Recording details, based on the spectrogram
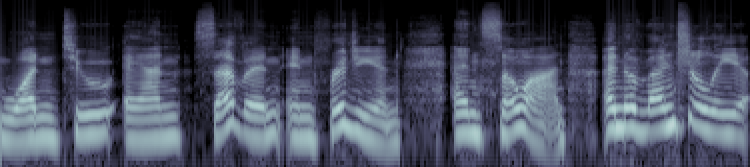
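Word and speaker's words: Phrygian: Or, you know, of course, they didn't pronounce it correctly, but I said, "It's frigian."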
